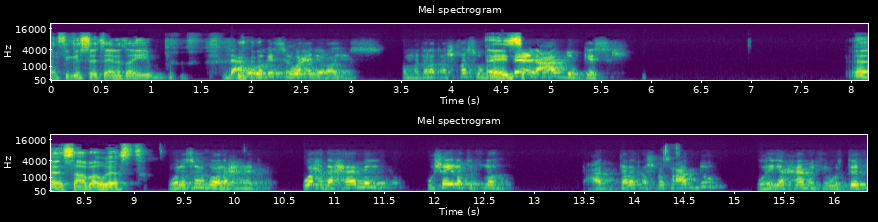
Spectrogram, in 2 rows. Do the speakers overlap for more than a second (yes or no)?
no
